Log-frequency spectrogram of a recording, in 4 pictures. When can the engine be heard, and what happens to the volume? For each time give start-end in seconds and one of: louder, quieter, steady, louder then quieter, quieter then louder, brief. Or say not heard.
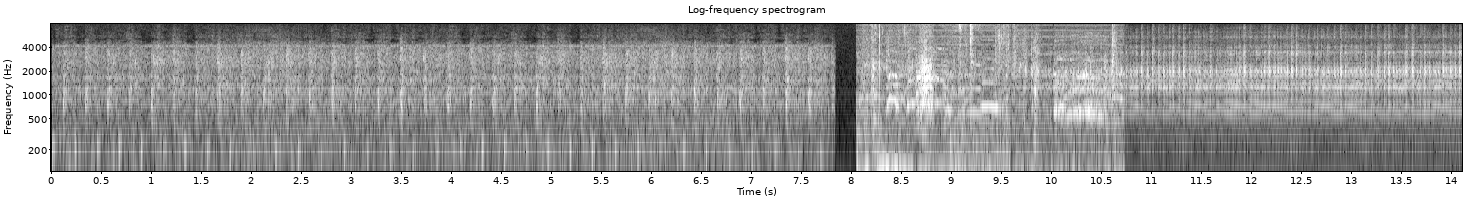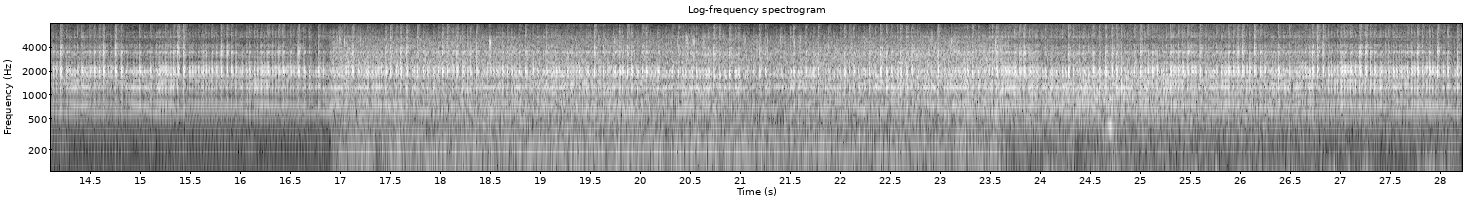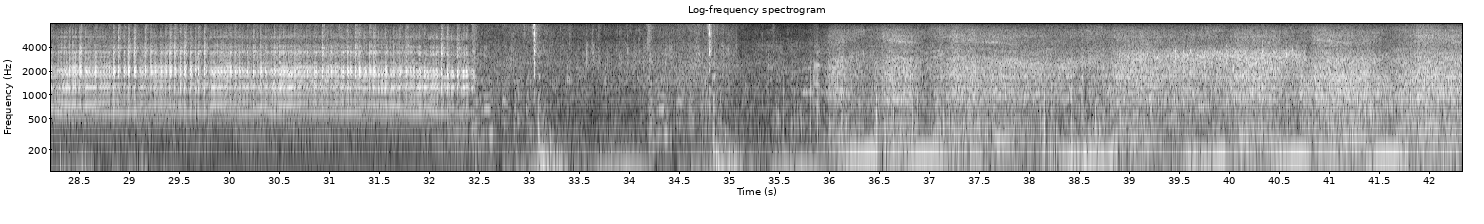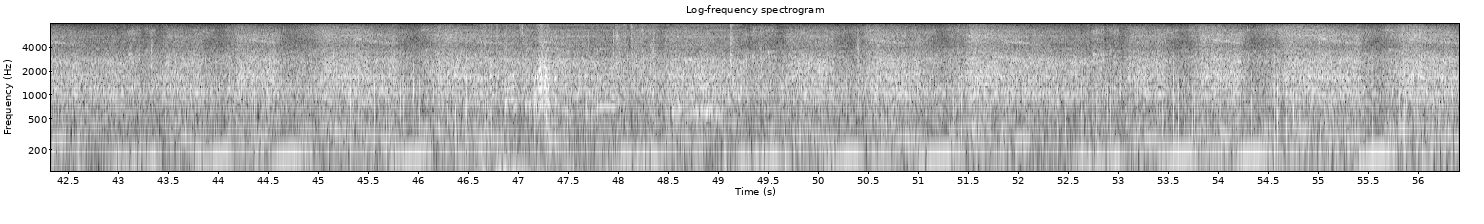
0.0-56.3 louder.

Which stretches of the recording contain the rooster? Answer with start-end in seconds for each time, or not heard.
8.1-10.8, 46.5-49.2.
